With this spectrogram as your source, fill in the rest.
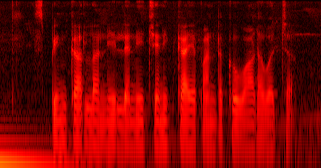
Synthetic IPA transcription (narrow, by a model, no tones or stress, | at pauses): spiŋkɐɾlɐniɭːɐnit͡ʃenikːaːjɐpɐɳʈɐkuʋaːɽɐʋɐt͡ʃːɐ̰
